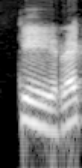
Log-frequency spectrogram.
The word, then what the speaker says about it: kerek: kit yogurtot kirek, Kerek bukan kirek, kerek.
